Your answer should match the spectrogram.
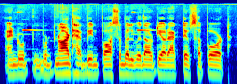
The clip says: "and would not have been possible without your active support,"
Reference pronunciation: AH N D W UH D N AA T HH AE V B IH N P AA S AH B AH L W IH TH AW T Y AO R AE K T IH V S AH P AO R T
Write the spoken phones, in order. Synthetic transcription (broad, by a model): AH N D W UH D N AA T HH AE V B IH N P AA S AH B AH L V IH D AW T Y AO R AE K T IH V S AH P AO R T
